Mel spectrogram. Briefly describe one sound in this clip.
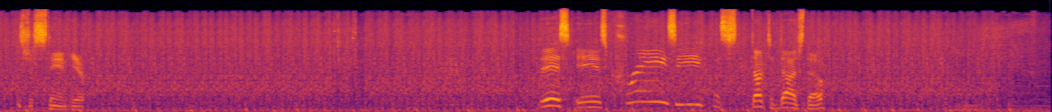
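Gunfire from a video game fires in rapid bursts.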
